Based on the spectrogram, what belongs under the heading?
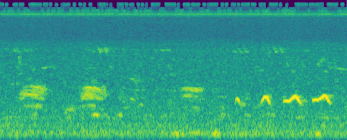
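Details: Eagle chick, hungry and waiting for food in its nest, gives a few hoarse calls, then a quick run of thin, wavering rising-and-falling whistled notes against a low background hum.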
